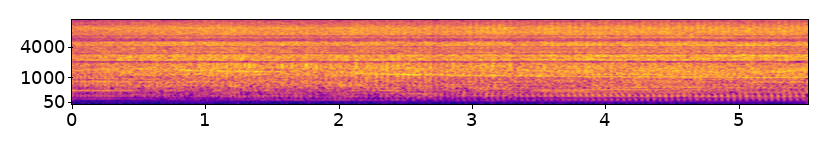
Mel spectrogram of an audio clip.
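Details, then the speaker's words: Old engine-driven welder switched back to auto idle: steady drone with a faint whistle sliding lower as revs ease down, output dropping to 71 volts; owner accepts this as normal for an old machine. "And it drops to 71 volts as well. I'm okay with that. This is an old machine."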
